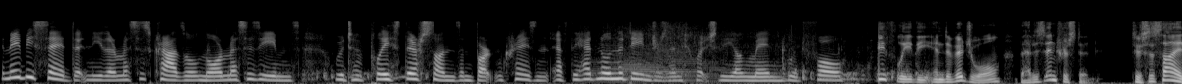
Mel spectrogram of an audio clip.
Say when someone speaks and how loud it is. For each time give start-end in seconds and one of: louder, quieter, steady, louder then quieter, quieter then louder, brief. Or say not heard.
0.0-11.7 steady.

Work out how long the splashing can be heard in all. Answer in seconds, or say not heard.
not heard.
